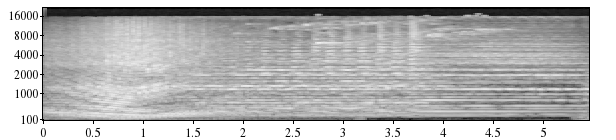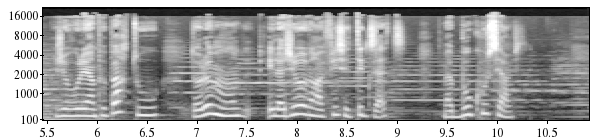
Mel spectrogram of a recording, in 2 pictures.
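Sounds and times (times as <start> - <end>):
propeller airplane droning overhead: 0.0 - 5.4
speech: 5.6 - 10.3.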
